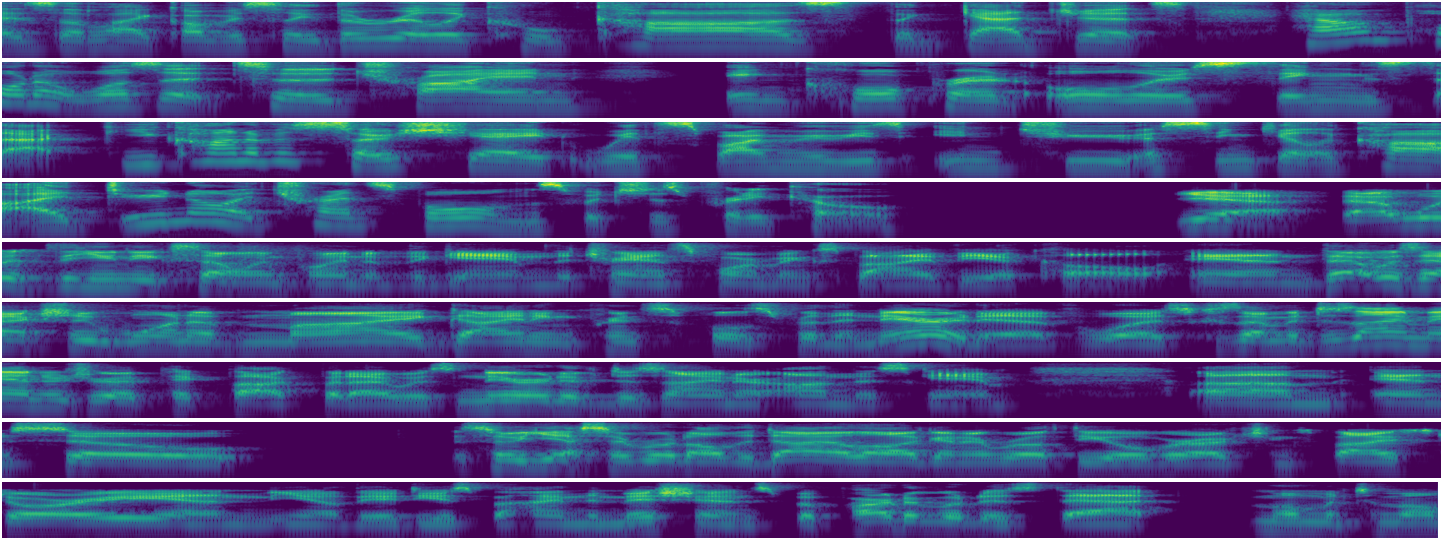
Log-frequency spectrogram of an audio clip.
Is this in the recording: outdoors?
no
